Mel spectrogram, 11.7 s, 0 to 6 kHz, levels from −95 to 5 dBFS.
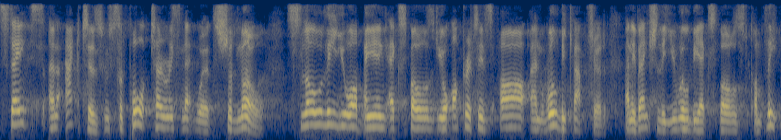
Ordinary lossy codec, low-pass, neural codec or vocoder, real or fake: MP3, 48 kbps; 5.4 kHz; codec, 24 kHz, 3 kbps, HILCodec; fake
